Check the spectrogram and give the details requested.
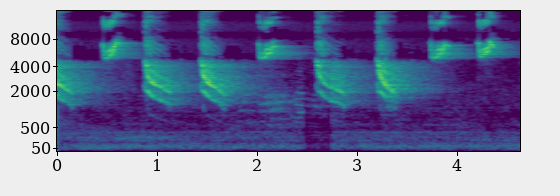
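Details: Long-tailed shrike, locally cendet, a lure song for a caged bird that has stopped singing; loud falling squeaky notes repeated about every second, each followed by a short higher chip.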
